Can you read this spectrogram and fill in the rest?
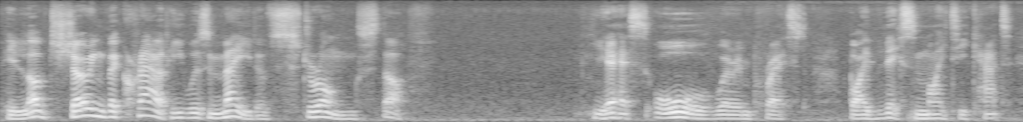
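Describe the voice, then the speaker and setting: A middle-aged man reading a children's story aloud, dramatically and with deliberate pauses. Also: medium pitch, husky. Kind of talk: expressive children's storybook narration.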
